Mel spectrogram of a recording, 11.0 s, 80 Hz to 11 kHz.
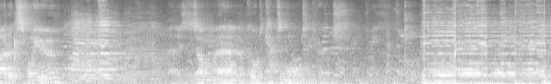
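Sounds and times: fiddle bowed long notes: 1.2s - 3.5s.

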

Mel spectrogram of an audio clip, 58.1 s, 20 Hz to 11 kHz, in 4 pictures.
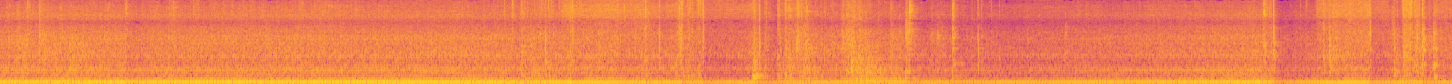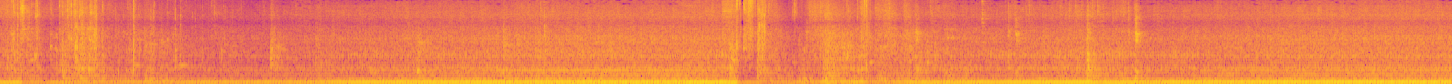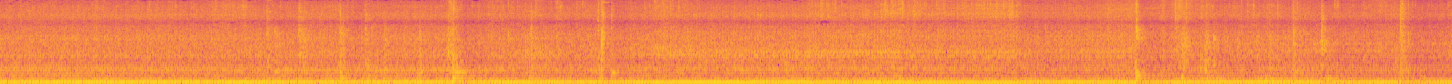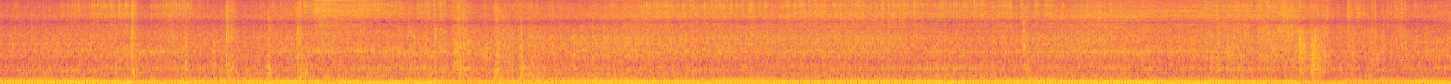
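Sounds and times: diesel engine running under load: 0.0s - 58.0s
wood splintering and cracking: 5.0s - 10.7s, 12.5s - 20.5s, 21.6s - 26.1s, 31.1s - 36.4s, 40.0s - 58.0s.

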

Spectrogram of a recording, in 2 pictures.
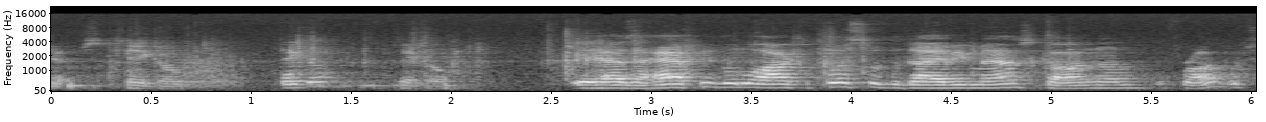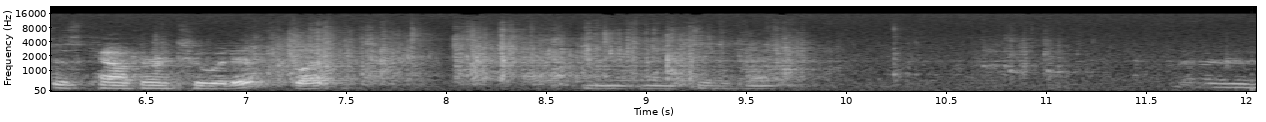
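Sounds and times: chip bag rustling: 0.3s - 4.6s, 6.9s - 10.0s.

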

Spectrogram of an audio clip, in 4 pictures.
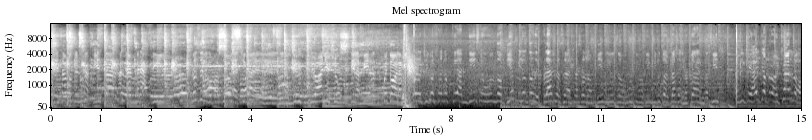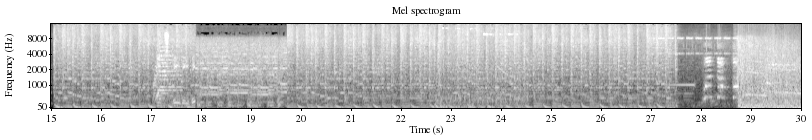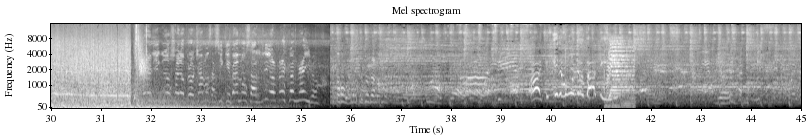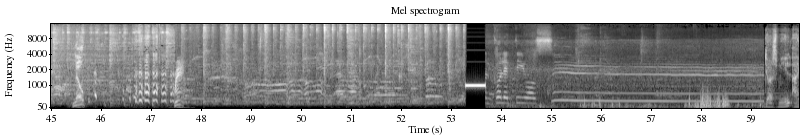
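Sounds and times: quick warbling voice-like sound: 17.0s - 17.9s
coach engine rumble: 21.4s - 26.8s
explosion with deep rumble: 22.6s - 25.0s, 28.8s - 34.3s
long steady tone: 56.0s - 59.3s.

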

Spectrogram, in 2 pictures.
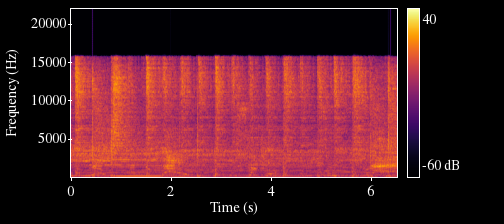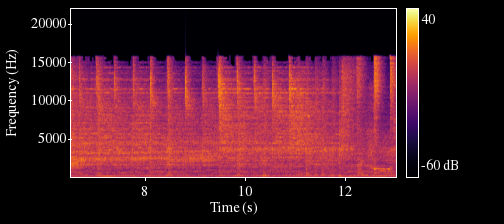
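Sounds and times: bass guitar: 0.0s - 13.0s
distorted guitar: 0.0s - 13.0s
drum kit: 0.0s - 13.0s.

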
